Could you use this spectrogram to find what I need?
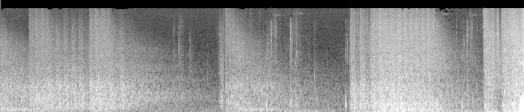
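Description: Footsteps tread steadily on a hard stone floor.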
